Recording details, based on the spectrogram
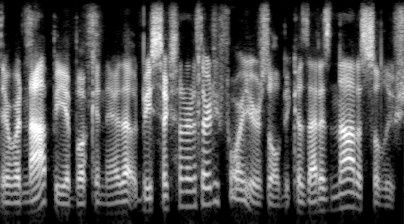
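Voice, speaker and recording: Vocal fry and very wide pitch swings mark this man's medium-pitched voice. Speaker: math teacher. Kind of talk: tutorial.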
